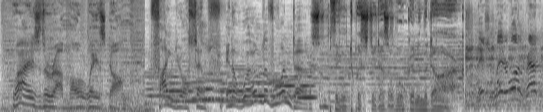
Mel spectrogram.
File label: Character Spots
